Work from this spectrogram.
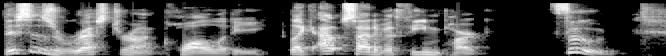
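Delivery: normal talking voice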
